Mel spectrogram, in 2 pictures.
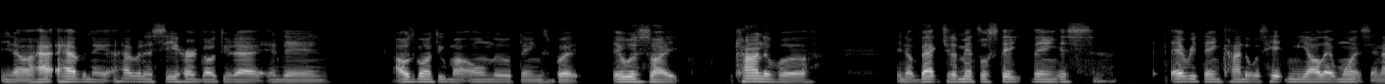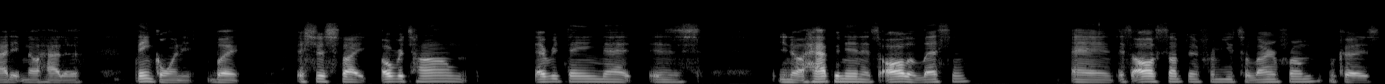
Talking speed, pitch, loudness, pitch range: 180 wpm, 120 Hz, -26 LUFS, 110-130 Hz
